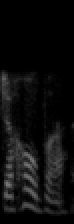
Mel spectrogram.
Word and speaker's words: YHWH: the name used was the yhwh that's sometimes pronounced jehovah as well okay so if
